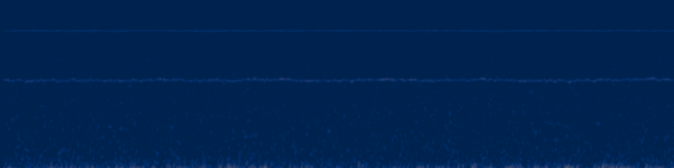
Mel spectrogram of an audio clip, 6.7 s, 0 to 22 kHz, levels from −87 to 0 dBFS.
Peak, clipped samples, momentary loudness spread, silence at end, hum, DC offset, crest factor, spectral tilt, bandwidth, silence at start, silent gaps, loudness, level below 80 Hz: -54 dBFS; under 0.1%; 0 LU; 0 s; none; under 0.1%; 14 dB; -1 dB/octave; 16.5 kHz; 0 s; none; -65 LUFS; -80 dBFS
